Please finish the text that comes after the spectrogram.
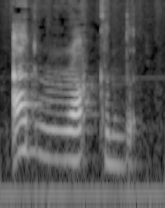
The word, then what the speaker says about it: الركض: الكلمة: الركض، الصغيرات، التعرف، اللوز. هل نطقت اللام بهذه الكلمات؟ هيا الفظ معي الكلمات مرة أخرى ولاحظ بنفسك: الركض، الركض. نعم لم تنطق اللام.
